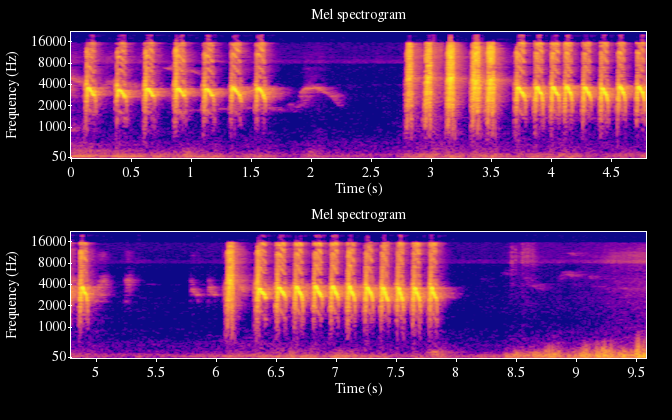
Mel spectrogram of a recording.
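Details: Gacor-style song of a grey-cheeked bulbul, the cucak jenggot, recorded as a master track: rapid trains of harsh, clipped notes, about three or four each second, in several bursts with gaps, ending on a low rumble.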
